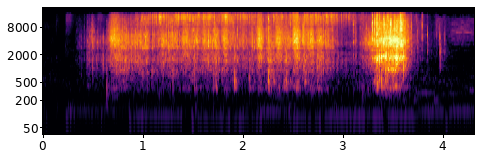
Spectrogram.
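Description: Small gravel being poured from a plastic bag into a tub of cactus potting mix: the bag crinkles while the pebbles fall in with many small clicks, and a louder rush comes near the end as the last of it is shaken out.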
